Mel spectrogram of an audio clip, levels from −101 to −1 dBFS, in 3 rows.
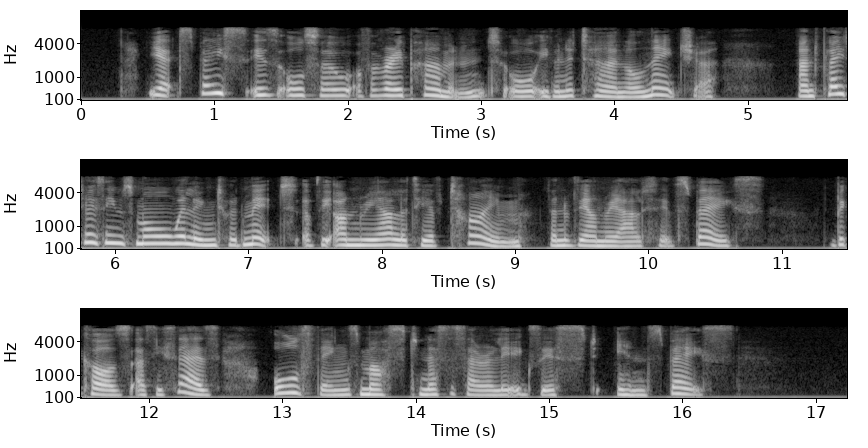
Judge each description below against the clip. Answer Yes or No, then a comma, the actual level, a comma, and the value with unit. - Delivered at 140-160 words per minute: Yes, average, 145 wpm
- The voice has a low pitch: No, high, 220 Hz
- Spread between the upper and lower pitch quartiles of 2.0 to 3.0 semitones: No, average, 4.6 semitones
